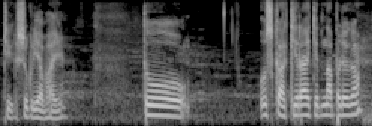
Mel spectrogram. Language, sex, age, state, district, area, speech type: Urdu, male, 30-45, Bihar, Purnia, rural, spontaneous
